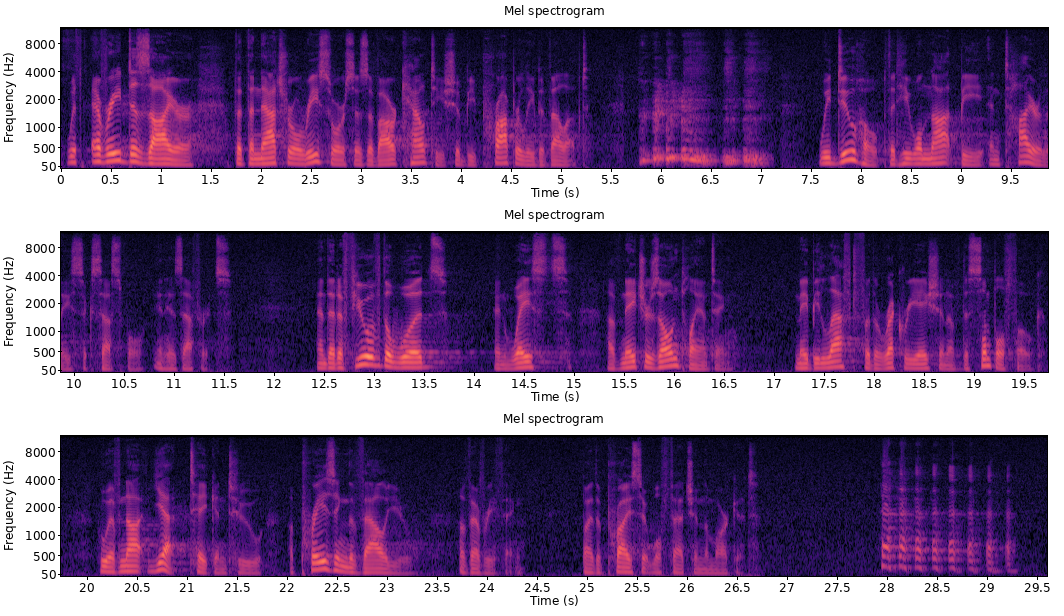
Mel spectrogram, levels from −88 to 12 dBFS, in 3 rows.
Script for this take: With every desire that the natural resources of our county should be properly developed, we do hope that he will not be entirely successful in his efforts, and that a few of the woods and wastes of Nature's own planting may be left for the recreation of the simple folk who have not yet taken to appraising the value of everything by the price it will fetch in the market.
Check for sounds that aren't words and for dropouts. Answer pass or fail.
fail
